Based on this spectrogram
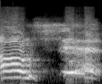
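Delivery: shrill, very loud, high-pitched startled outburst. Retelling jumping up scared in a movie theater: imitating a startled outburst. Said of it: "my little bitty ass jumped up".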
